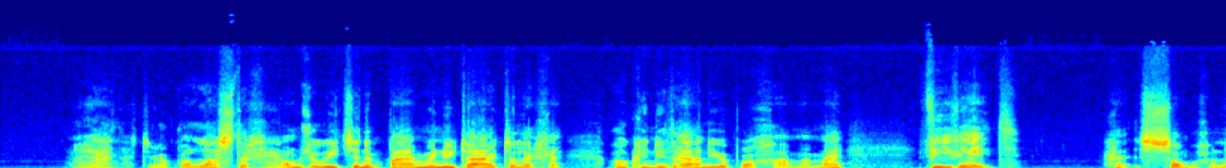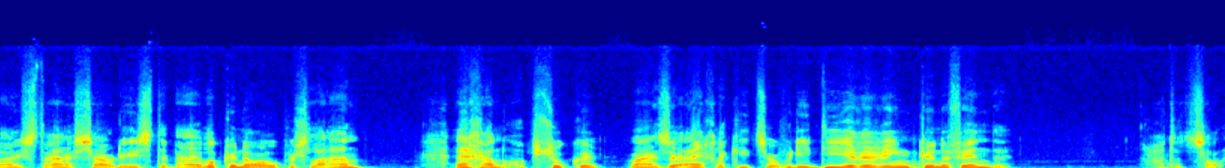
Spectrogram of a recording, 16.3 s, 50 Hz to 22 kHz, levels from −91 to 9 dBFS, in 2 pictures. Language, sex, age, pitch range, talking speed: Dutch, male, 60-79, 90-125 Hz, 170 wpm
